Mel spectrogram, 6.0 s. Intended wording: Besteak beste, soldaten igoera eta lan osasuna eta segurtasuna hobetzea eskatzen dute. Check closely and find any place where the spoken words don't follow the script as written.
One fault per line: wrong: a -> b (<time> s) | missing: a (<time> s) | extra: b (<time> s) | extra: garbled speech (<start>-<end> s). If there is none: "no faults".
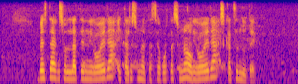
missing: beste (1.2 s)
missing: lan (2.6 s)
wrong: hobetzea -> igoera (3.9 s)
